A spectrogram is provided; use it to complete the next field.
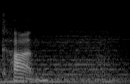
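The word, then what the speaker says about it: Khagan: By the way, they spell it Kagan, but they read it Kan.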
